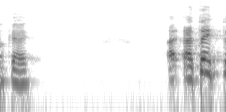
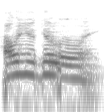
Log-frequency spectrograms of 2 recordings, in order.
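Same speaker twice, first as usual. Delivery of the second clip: husky female filter; 7 dB quieter than usual. Shown as a demonstration. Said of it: "This is husky female".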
